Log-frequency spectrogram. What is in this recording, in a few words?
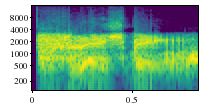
balkan throwing flashbang; vo; balkan epic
